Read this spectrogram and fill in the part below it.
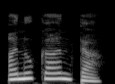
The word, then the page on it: ಅನುಕಾಂತ: Kannada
